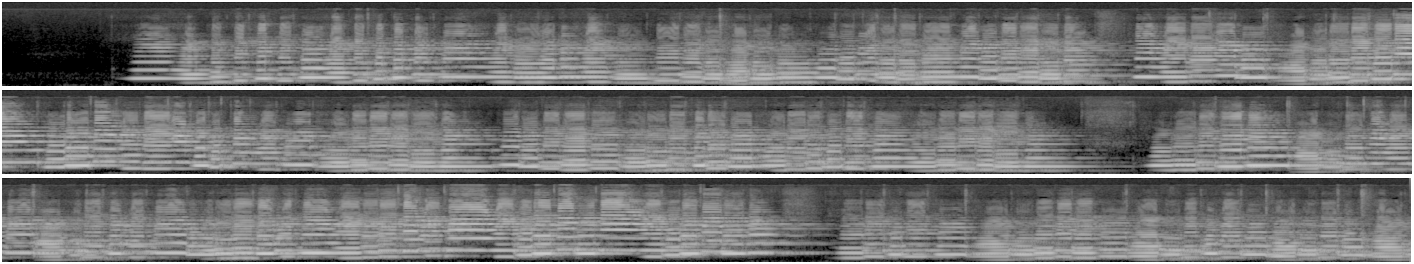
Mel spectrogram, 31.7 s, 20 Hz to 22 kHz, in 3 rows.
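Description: Unaccompanied alto saxophone playing a fast solo étude-caprice, quick runs of notes in a single melodic line. It enters about a second in, with short breath pauses about 8 seconds in, about 19 seconds in and near the end.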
